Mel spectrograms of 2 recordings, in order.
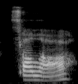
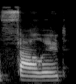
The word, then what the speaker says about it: Salah: They mispronounce my Syrian husband's name Salah, which means prayer in Islam, by the way. They call him Salad, right in her thumbnails.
